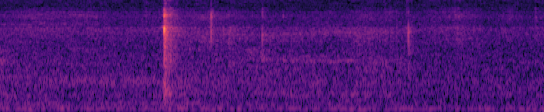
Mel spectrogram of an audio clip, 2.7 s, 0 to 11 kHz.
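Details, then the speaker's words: 1932 Ford with Volvo 4-speed overdrive transmission swap, ignition on auxiliary, in fourth gear, phone by the solenoid in quiet garage: one crisp click then fainter ticks as switched; overdrive solenoid pulling in normally. "now if you listen and i'll put the phone down by the solenoid so you can hear it off i'll do it gently so you can't hear the switch on off"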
